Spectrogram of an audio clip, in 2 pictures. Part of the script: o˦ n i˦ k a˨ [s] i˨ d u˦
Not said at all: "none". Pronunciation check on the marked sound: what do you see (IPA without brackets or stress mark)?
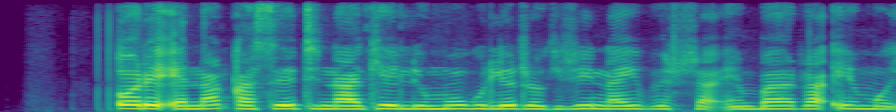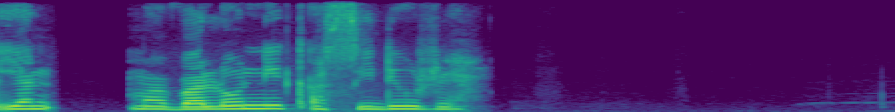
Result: s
